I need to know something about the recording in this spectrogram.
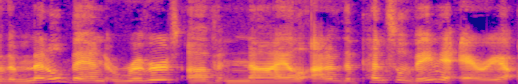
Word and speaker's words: Nihil: not wrong you know you can say in the heel we pronounce it nile but it's uh it's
